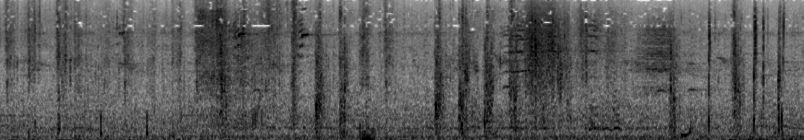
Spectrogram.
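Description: Footsteps tread steadily over soft, leafy ground.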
